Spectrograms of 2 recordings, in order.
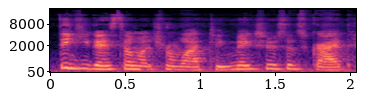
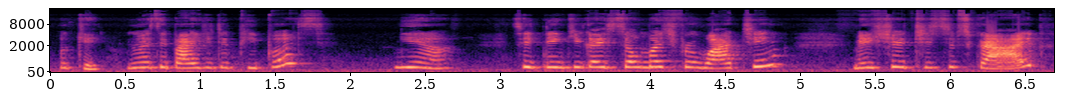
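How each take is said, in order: First: Said in the usual way. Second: Put-on high cooing baby talk; puppy voice. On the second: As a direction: speak for the dog in baby talk. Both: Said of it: "Sorry for my puppy voice".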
